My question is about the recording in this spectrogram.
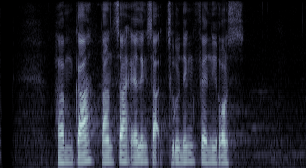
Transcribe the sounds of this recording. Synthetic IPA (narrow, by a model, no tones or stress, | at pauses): hamkat̪ansahelɪŋsa̰ʔd̥ʒ̥ɾunɪŋfeniɾɔs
